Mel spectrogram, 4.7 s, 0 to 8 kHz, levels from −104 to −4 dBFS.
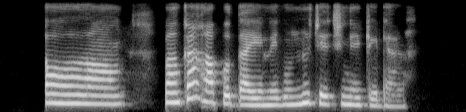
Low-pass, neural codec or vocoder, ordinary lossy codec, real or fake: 7.2 kHz; codec, 44.1 kHz, 2.6 kbps, SNAC; none; fake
